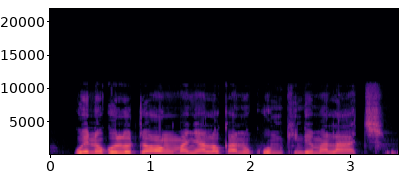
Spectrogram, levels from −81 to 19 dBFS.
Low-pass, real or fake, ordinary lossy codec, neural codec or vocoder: 10.8 kHz; real; none; none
